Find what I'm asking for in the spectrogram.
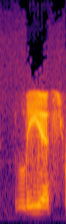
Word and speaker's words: Leus: When I tell people how to pronounce my last name, my favorite rhyme is Leus rhymes with Prius.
